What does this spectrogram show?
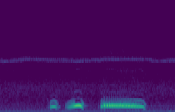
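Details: Single coo phrase from a spotted dove in Ninh Thuận, Vietnam: a short note, a louder rising note, then a half-second steady, slightly buzzy coo.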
